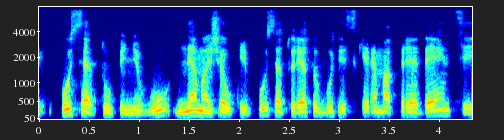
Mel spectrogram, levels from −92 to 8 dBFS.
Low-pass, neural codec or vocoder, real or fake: 7.2 kHz; none; real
